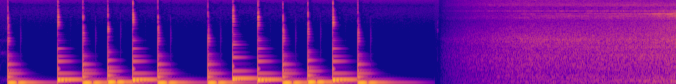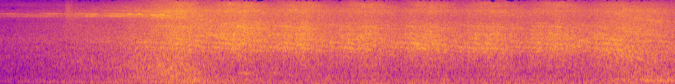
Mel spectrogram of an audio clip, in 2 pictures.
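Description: A short run of pitched tones gives way to a train approaching on rails, its broad rumbling roar swelling over several seconds and then holding loud as it passes.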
